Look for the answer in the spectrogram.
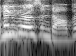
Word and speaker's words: Van Rosendaal: It's Van Rosendahl, but that's okay.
